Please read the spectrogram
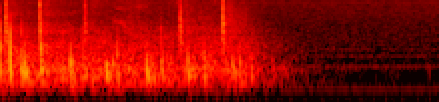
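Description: Chalk tapping and scratching on a blackboard as a short label is written: a quick run of small taps and strokes over the first second or so.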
